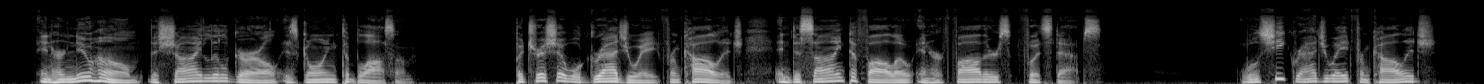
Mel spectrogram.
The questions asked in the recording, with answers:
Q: Will she graduate from college?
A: Yes, she will graduate from college.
